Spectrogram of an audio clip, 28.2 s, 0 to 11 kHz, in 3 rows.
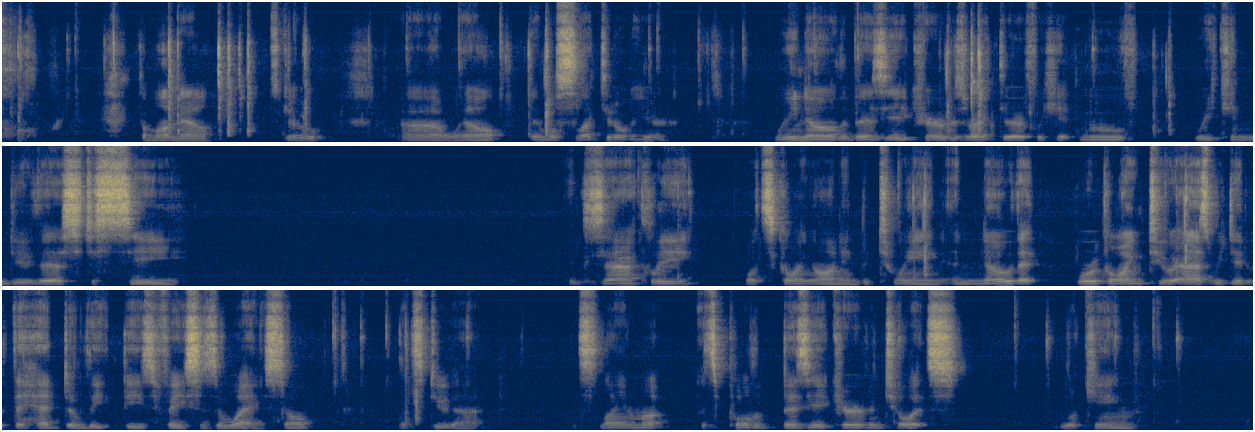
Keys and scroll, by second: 7.3 w.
